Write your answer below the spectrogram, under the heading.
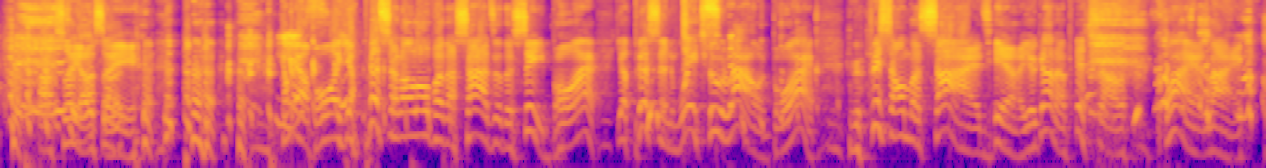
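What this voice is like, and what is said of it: Southern cartoon rooster character voice. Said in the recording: “It's like plantation owner accent ... Foghorn ... from Looney ... Leghorn. ... Tunes. Foghorn.”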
